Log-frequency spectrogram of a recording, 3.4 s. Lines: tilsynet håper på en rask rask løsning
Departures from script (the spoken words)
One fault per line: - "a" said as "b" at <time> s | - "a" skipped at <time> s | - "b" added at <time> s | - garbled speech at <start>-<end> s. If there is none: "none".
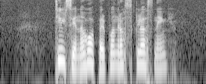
- "rask" skipped at 2.3 s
